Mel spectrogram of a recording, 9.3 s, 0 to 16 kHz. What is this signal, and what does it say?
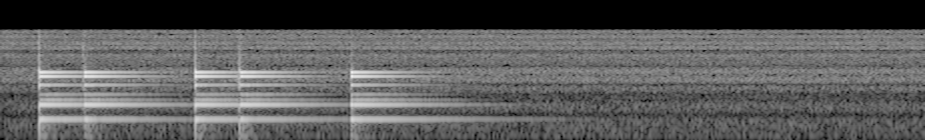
Ship's bell, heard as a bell, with room echo. 5. Five half-hours of the watch have passed.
